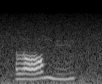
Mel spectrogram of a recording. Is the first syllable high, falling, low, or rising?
rising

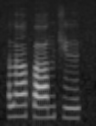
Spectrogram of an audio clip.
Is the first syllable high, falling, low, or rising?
high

